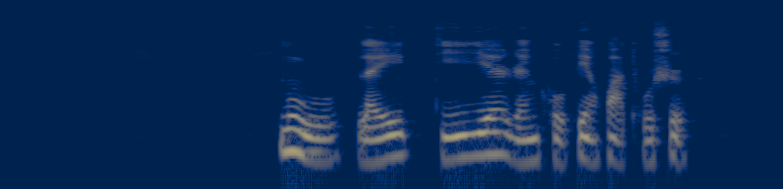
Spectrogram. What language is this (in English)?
Chinese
